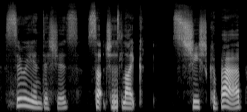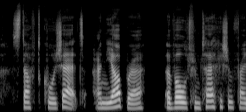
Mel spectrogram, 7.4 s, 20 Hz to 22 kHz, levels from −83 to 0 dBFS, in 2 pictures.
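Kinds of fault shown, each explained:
Microphone volume stepped up: At 1.02 s the level jumps by about 4 dB in a single step, voice and background together, because the call software judged the microphone too quiet and raised the device's input volume all at once instead of ramping it.
Bluetooth stutter: From 1.69 to 1.76 s, roughly 64 ms of audio goes missing, which fits about three lost packets. The receiver fills the gap by replaying its last short buffer, giving a brief buzzing repeat, then the speech resumes further along.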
